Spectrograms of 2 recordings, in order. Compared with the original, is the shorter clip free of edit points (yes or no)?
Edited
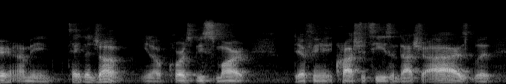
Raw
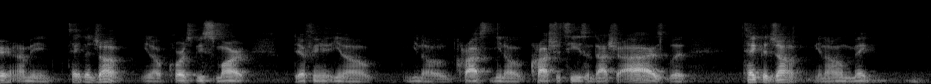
no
